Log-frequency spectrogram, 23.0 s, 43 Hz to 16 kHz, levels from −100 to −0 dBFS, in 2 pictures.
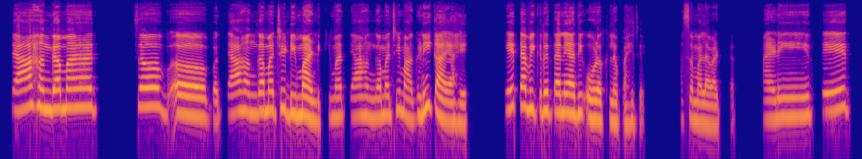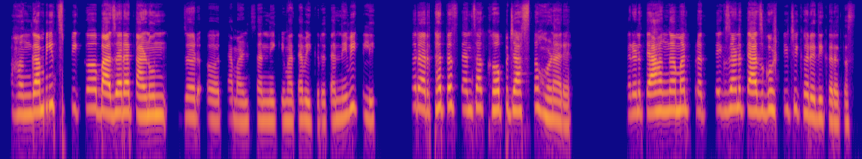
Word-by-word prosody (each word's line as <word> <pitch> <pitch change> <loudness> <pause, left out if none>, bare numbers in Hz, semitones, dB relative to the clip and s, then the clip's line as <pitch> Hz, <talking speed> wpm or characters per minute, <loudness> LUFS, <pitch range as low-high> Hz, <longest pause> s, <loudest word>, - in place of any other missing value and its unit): त्या 270 +1 +3 0.2
हंगामाचं 295 0 +2
अ, 215 -5 +4
त्या 230 +5 -3
हंगामाची 255 +2 0
डिमांड 220 -5 +5
किंवा 210 0 -5
त्या 215 0 -10
हंगामाची 220 +3 -4
मागणी 225 +5 0
काय 205 -8 +4
आहे? 175 -1 -3 0.6
हे 280 - +2
त्या 310 -1 +6
विक्रेत्याने 255 -2 +2
आधी 235 0 +4
ओळखलं 185 -3 0
पाहिजे, 175 0 -11 0.5
असं 190 +1 -9
मला 170 -2 -3
वाटतं 155 -1 -10 0.5
आणि 210 +2 -3 0.2
ते 260 +3 0 0.5
हंगामीच 255 +7 +1
पिकं 285 +1 -3
बाजारात 250 -1 +5
आणून, 225 +1 +2 0.3
जर 210 -2 -4
अ, 190 -2 -7
त्या 190 +2 -16
माणसांनी 180 0 -8
किंवा 185 0 -7
त्या 190 - -6
विक्रेत्यांनी 180 +3 -8
विकली 235 -9 -4 0.5
तर 305 - -4
अर्थातच 290 +3 0
त्यांचा 275 +1 -3
खप 270 +1 0
जास्त 260 +2 0
होणार 195 -5 -3
आहे. 155 - -7 0.8
कारण 240 +2 -5
त्या 245 0 +5
हंगामात 265 +1 +1
प्रत्येकजण 265 +3 -5
त्याच 255 -1 +5
गोष्टीची 275 +1 -5
खरेदी 210 -4 -2
करत 180 -3 -7
असतो. 170 - -12
235 Hz, 135 wpm, -26 LUFS, 200-270 Hz, 0.8 s, त्या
